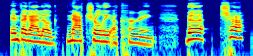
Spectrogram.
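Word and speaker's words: tsaa: Polyglot said it's like the word cha. Cha in Tagalog is t like the tea that you drink. And it's spelled ts aa aa. Cha. Cha. That's such a Tagalog spelling. I love it. There's the ts sound and then the double vowel uh pronunciation.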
